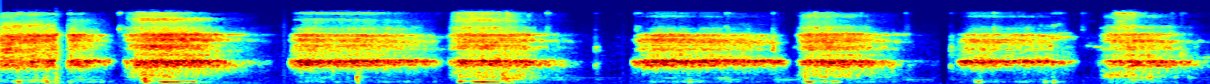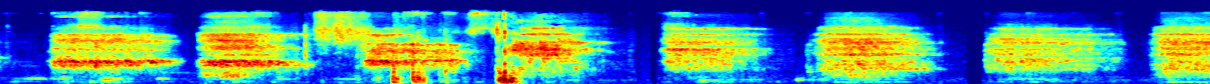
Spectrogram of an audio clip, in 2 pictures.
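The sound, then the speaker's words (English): Deep open-mouthed breathing in a guided breathing exercise: many loud, forceful inhales and exhales at a steady, fairly quick rhythm, each breath a full rushing gust with short pauses between. “Keep the depth and the speed of the breath.”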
